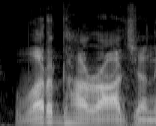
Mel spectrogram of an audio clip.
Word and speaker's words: Vardharajan: I will call it Aditya V. Or Aditya Vardharajan is the right pronunciation.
